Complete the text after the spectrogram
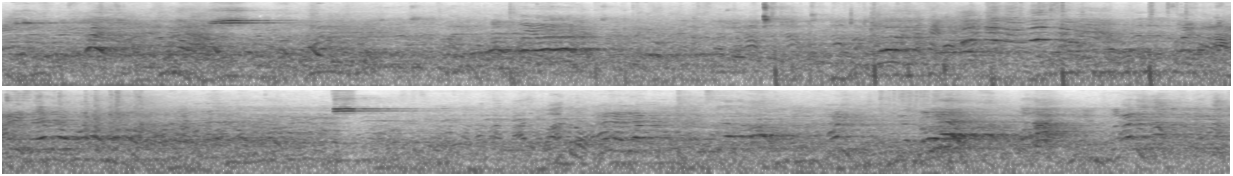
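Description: A ball thumps as players kick it.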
